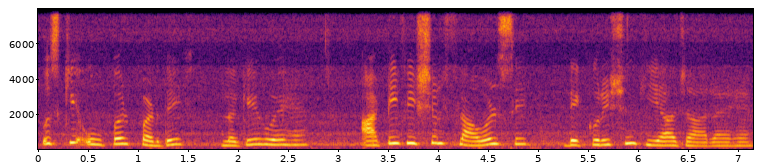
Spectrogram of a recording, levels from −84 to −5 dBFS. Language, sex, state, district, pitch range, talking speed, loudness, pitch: Hindi, female, Maharashtra, Mumbai Suburban, 250-315 Hz, 115 wpm, -16 LUFS, 285 Hz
